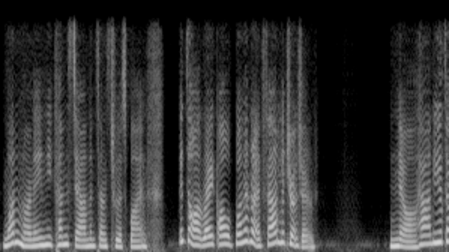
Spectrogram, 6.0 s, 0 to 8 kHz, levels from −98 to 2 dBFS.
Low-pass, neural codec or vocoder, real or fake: 7.2 kHz; codec, 16 kHz, 0.5 kbps, FreqCodec, larger model; fake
